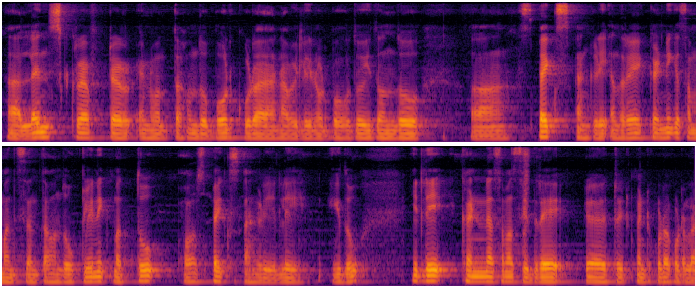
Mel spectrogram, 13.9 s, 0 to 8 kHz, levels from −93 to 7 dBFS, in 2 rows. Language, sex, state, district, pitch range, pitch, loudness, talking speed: Kannada, male, Karnataka, Mysore, 90-100 Hz, 95 Hz, -23 LUFS, 125 wpm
